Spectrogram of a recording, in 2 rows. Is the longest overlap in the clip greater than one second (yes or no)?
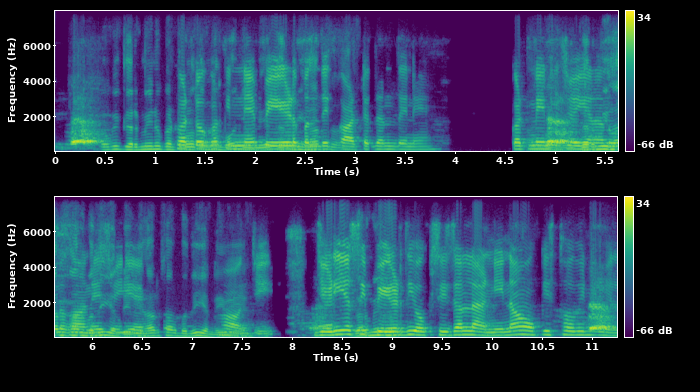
yes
